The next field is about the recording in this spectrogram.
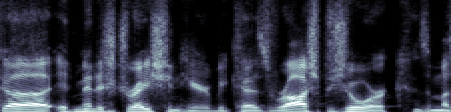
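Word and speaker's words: Bjork: Administration here because rash bjor is am I saying that right Ross bjor is that is that how you say it I think it's Bor bork okay no so the J yeah bork so he he's he's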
